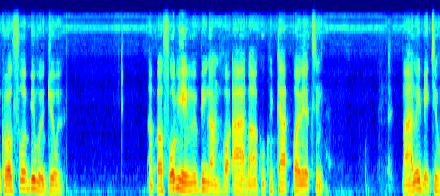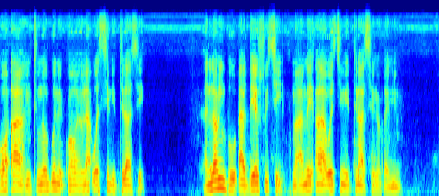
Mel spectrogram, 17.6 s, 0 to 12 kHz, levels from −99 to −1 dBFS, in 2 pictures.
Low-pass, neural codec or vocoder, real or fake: 10.8 kHz; codec, 24 kHz, 0.9 kbps, WavTokenizer, medium music audio release; fake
